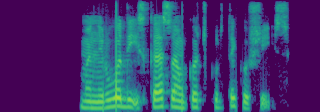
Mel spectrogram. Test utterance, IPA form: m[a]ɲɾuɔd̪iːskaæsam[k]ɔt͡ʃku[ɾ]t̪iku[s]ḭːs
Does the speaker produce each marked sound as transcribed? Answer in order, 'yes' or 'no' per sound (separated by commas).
yes, yes, yes, no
